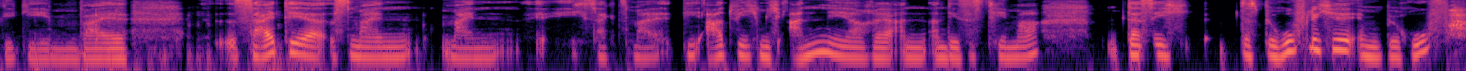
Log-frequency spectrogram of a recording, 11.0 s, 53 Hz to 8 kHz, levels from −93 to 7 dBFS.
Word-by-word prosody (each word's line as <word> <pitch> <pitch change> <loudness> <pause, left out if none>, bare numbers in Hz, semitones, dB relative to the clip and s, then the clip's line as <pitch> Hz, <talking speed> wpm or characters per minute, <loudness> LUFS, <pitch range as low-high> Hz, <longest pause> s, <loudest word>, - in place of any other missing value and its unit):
gegeben, 130 0 -11
weil 130 0 -2 0.7
seither 180 -6 +6
ist - - +8
mein 145 -1 -6 0.2
mein 135 +1 -8 0.5
ich - - -1
sage - - 0
jetzt - - -5
mal, - - -8 0.2
die 170 0 -8
Art, 165 +1 -2
wie 170 - -4
ich 160 +1 -5
mich 150 -2 -3
annähere 150 -7 -4
an 140 0 -9
an 140 - -8
dieses 140 +1 +2
Thema, 150 +5 -6 0.6
dass 175 0 +7
ich 165 -2 -1 0.4
das 165 -3 +6
Berufliche 235 - +2
im 155 -9 -6
Beruf 160 - -1
150 Hz, 140 wpm, -24 LUFS, 140-170 Hz, 0.7 s, ist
